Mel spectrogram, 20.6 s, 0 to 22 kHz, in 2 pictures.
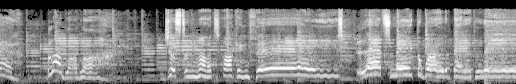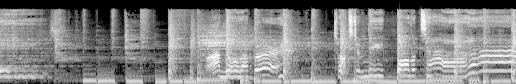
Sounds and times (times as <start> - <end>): Music: 0.0 - 20.6.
